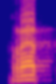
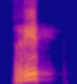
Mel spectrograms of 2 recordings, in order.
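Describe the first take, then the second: First: The vowel is short, sounding like 'red'. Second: The vowel is long, sounding like 'reed'. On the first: It is the past form of the verb. "sama seperti kita membaca warna merah ya" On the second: It is the present form of the verb. "tapi bacanya berbeda"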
